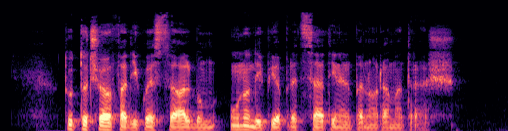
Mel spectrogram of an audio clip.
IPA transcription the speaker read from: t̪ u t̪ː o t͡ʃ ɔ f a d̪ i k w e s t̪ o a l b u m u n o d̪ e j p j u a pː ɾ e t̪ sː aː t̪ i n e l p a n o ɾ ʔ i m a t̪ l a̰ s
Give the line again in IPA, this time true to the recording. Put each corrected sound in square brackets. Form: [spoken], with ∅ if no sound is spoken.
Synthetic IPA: t̪ u t̪ː o t͡ʃ ɔ f a d̪ i k w e s t̪ o a l b u m u n o d̪ e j p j u a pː ɾ e t̪ sː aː t̪ i n e l p a n o ɾ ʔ [a] m a t̪ [ɾ] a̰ [ʃ]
